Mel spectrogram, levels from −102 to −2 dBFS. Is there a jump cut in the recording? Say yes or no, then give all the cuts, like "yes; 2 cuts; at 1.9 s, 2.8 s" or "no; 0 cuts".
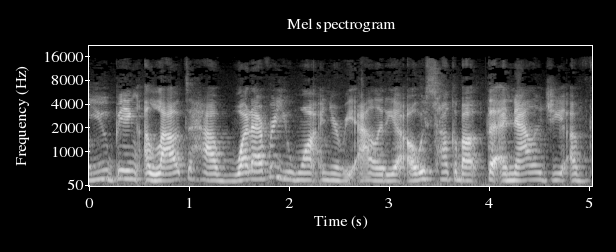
yes; 1 cut; at 3.9 s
